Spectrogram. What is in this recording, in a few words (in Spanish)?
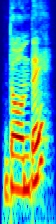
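"donde", Spanish, female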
